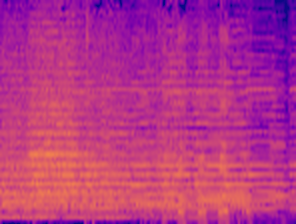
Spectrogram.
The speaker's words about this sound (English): Now, those of you on this side, I want you to honk your horn at these folks. And these folks over here, honk your horn at these folks. Yeah, go ahead.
